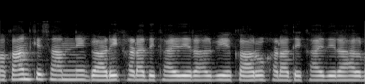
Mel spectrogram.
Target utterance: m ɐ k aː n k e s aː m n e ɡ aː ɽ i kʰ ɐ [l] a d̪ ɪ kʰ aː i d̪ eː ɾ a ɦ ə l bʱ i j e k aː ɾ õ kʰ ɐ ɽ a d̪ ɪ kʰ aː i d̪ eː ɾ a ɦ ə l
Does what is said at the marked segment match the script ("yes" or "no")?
no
